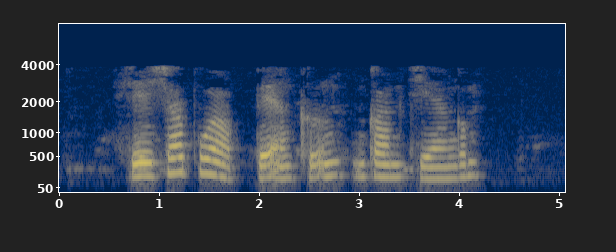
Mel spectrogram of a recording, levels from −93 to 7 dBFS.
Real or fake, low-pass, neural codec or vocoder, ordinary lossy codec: real; 7.2 kHz; none; AAC, 16 kbps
